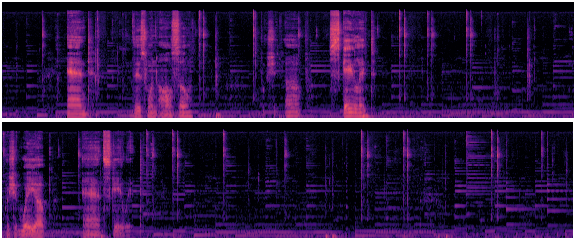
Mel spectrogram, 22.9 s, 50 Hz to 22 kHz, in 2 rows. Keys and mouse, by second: 0.6 click, 1.1-1.9 drag, 2.4-3.5 middle drag, 3.9 click, 5.1 click, 7.2 s, 7.9 click, 8.5 click, 9.9-10.5 middle drag, 11.5-12.9 drag, 13.3 s, 14.3 click, 15.9 click, 16.4 click, 16.9 click, 17.9 s, 18.6 click, 20.2 s, 21.2 click, 22.2-22.8 drag.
